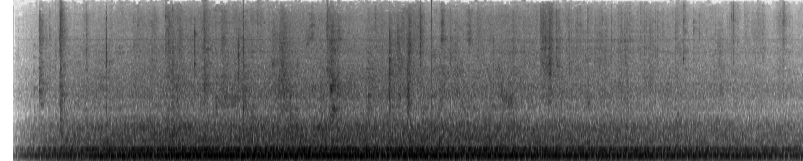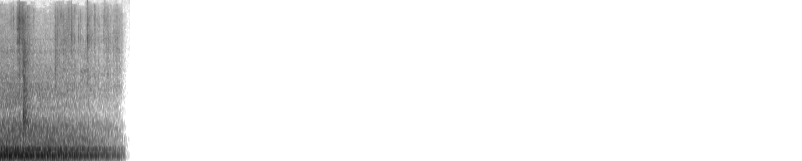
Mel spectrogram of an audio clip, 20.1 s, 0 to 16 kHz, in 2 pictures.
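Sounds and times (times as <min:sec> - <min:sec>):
low rumbling drone: 0:00.2 - 0:11.6.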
